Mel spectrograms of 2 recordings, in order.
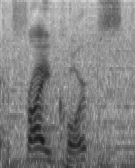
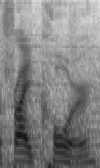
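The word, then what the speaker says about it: Freikorps: he has the fry fry corpse or fry core excuse me he's got a unit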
